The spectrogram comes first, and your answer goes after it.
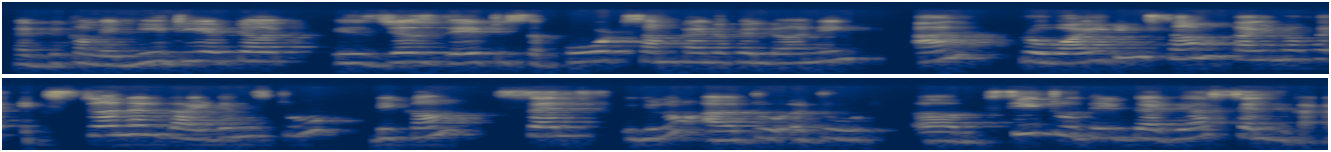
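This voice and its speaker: Audible room echo surrounds a woman's high-pitched voice, which moves at a moderate pace with lively intonation. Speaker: webinar speaker on education. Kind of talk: lecture. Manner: hesitant fillers.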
